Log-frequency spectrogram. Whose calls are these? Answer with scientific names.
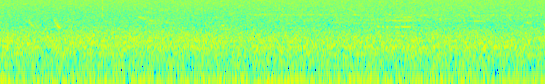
Dumetella carolinensis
